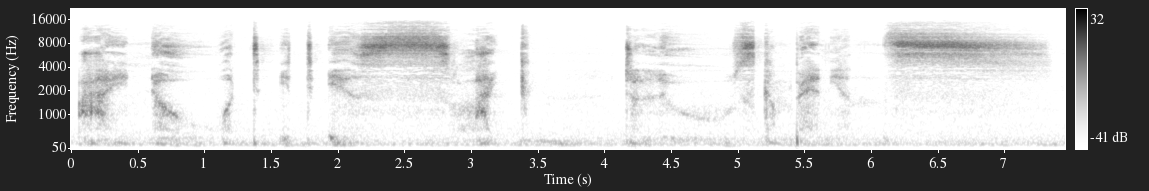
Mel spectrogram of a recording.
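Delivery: slow, grieving whispered serpent; a lonely old snake breathing out its loss; sorrowful serpent whisper. A narrator's reading. Serpent tells the sailor of loss, whispering sadly. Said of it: "answered the serpent".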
